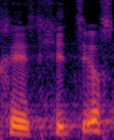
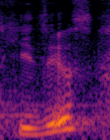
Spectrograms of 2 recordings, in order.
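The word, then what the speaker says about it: HATEOAS: of application state hts there is no uh standard how to pro pronounce he tears most people just hate hits not hideous hideous so it's a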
